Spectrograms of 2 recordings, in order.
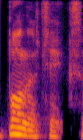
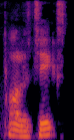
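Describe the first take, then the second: First: "bolitics" said with a b for the p, a bit louder; jokey bolitics. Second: Said in the usual way. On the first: Shown as a demonstration. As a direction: swap the p in "bolitics" for a playful b. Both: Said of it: "I call it".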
